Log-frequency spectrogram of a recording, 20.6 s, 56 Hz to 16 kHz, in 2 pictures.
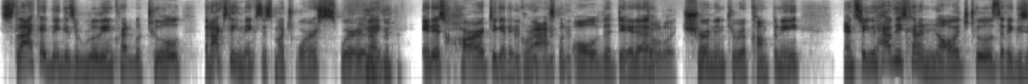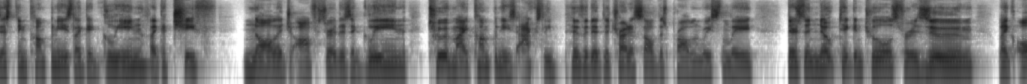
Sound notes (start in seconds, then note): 3.4 chuckling; 5.0 laughing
